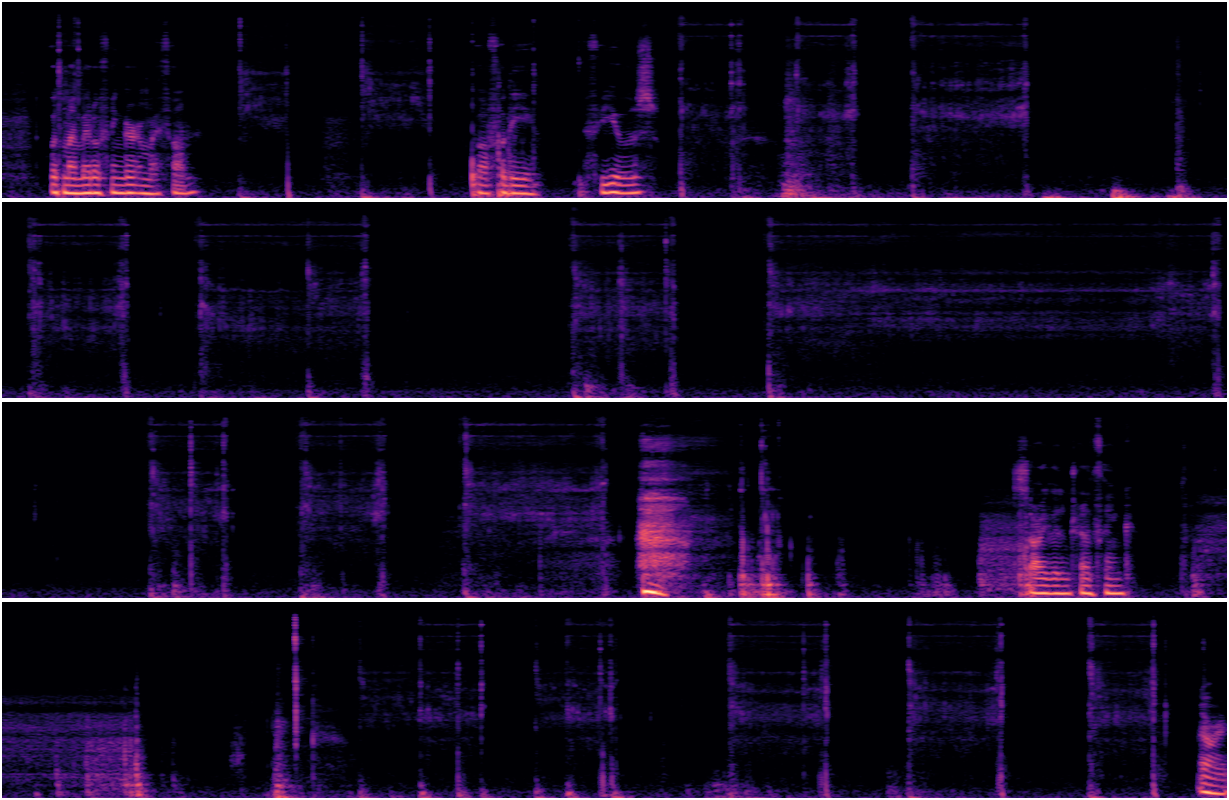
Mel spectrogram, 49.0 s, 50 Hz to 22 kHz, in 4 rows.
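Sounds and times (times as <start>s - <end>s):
fidget spinner clicks and scrapes: 0.5s - 10.4s, 12.0s - 16.4s, 17.8s - 19.2s, 19.8s - 25.0s, 25.9s - 30.8s, 39.7s - 48.6s
fidget spinner whirring: 2.3s - 4.4s, 6.6s - 10.4s, 12.4s - 16.3s, 17.8s - 19.2s, 19.8s - 24.6s, 25.9s - 30.8s, 39.7s - 43.1s, 43.9s - 45.2s, 45.8s - 47.0s, 47.6s - 48.5s
breathy sound: 30.8s - 31.9s.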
